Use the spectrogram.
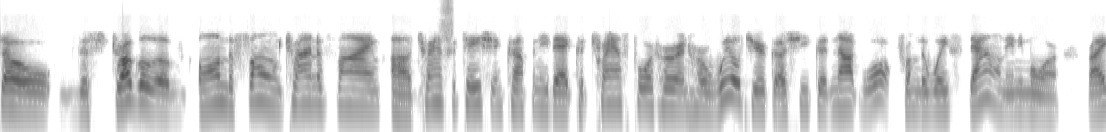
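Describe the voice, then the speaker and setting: A woman speaks in a normal speaking voice at medium pitch, talking at a fairly slow pace with fairly even intonation and hardly any pauses. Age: 60s. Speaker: aspiring transportation business owner. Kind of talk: group discussion. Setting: live stream.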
